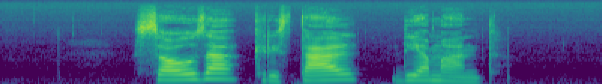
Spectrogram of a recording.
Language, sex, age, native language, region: Slovenian, female, 50-59, Slovenian, Central Slovenia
